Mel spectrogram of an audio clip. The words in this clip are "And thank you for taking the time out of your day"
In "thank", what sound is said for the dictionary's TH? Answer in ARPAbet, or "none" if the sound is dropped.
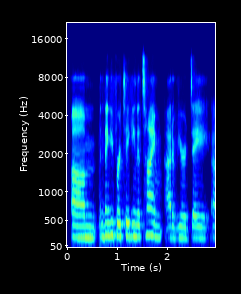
TH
